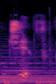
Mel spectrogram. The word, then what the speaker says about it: GIF: It's pronounced GIF, like the peanut butter.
